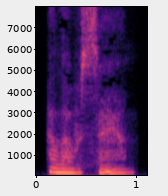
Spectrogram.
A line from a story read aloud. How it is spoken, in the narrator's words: she breathed onto the river breeze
